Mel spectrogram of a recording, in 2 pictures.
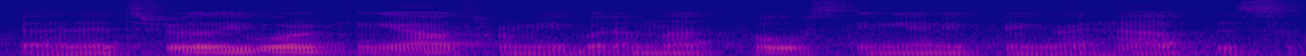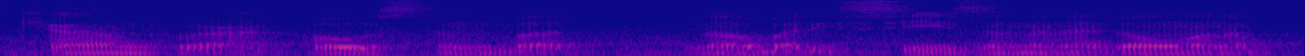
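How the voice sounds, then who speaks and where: A man's voice: deep voice, fairly even intonation, fast talker, darkish tone. A young man rambling casually and reflectively to a camera, in a loose conversational monologue. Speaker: vlogger. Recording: clear background noise.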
